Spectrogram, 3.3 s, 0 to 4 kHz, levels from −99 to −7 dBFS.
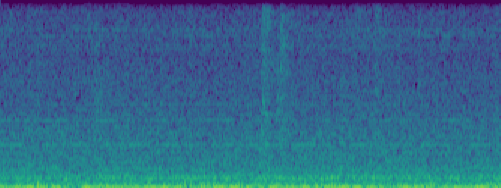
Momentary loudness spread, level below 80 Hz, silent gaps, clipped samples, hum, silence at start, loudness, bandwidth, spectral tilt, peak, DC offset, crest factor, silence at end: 2 LU; -34 dBFS; none; under 0.1%; none; 0 s; -38 LUFS; 4 kHz; -10.5 dB/octave; -22 dBFS; under 0.1%; 10 dB; 0 s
